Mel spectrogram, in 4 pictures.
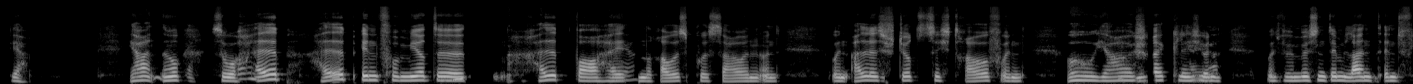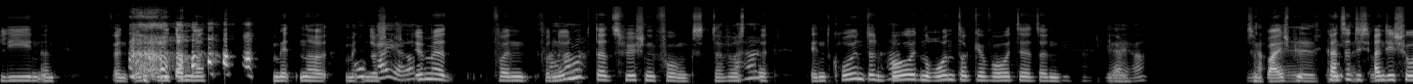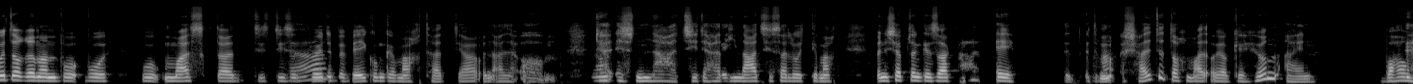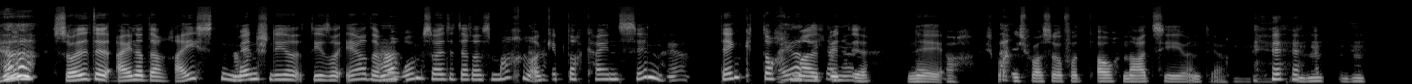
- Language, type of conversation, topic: German, unstructured, Welche Rolle spielen soziale Medien in der Politik?
- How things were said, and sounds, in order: static; distorted speech; other background noise; laugh; laugh; laugh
